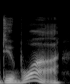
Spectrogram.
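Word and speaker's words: Du Bois: When he was nine, young Willie Dirks discovered the writings of Web Dubois, pronounced Dubo, and had his own name legally changed by the time he was 20.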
